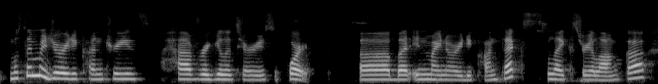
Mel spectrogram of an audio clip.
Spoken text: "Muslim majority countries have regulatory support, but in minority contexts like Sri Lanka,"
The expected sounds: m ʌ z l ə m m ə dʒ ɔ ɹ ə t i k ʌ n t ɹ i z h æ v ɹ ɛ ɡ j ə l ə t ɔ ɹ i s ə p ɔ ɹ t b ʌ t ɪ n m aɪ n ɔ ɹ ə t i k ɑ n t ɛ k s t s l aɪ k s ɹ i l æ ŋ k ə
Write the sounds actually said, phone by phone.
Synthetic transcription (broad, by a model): m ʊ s l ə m m ə dʒ ɔ ɹ ə t i k ʌ n t ɹ i z h æ v ɹ ɛ ɡ j ə l ə t ɔ ɹ i s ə p ɔ ɹ t b ʌ t ɪ n m aɪ n ɔ ɹ ə t i k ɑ n t ɛ k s s l aɪ k s ɹ i l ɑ ŋ k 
